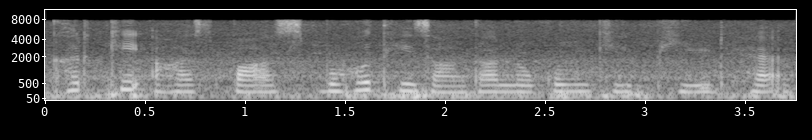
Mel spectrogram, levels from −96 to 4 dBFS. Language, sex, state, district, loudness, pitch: Hindi, female, Punjab, Fazilka, -18 LUFS, 205 Hz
